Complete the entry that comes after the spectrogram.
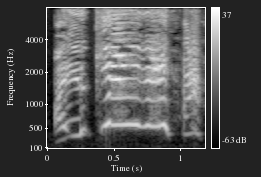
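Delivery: very high-pitched disbelief; incredulous squeal. Real, not acted. Podcaster capping his rant about the video, incredulous squeal. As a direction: squeal it high, on the edge of laughter.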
